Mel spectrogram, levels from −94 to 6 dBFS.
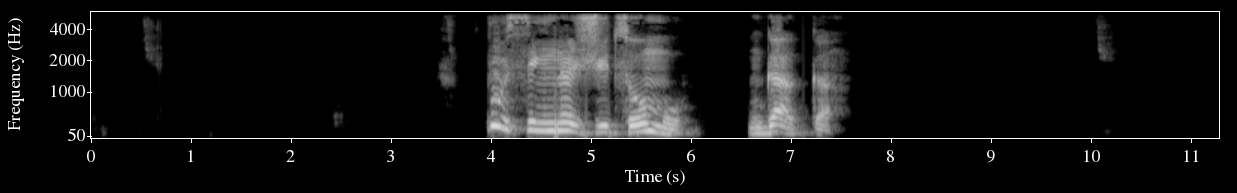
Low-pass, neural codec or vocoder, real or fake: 5.4 kHz; none; real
